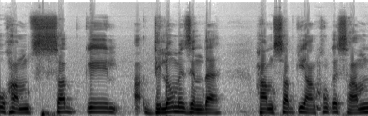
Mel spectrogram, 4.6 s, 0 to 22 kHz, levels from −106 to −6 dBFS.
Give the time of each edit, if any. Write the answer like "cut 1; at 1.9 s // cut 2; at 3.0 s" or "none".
none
